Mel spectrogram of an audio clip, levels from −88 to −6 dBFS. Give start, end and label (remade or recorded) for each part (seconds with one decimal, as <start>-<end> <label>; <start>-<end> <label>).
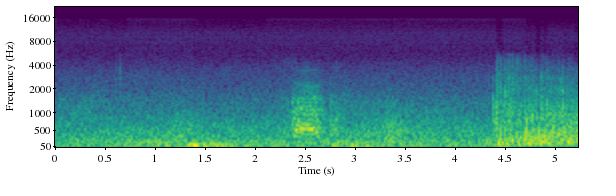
0.0-5.2 recorded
